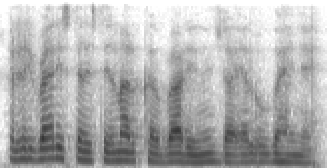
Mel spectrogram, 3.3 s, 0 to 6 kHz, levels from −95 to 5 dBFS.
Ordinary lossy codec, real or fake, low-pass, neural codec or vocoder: none; fake; 5.4 kHz; codec, 16 kHz in and 24 kHz out, 0.6 kbps, FocalCodec, streaming, 4096 codes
